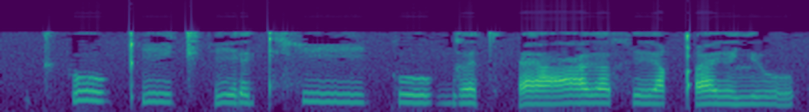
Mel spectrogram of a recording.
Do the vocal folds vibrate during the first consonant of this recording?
no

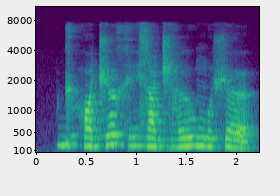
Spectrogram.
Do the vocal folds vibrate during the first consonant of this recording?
yes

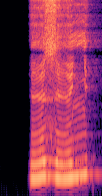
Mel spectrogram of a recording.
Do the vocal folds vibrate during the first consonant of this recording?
yes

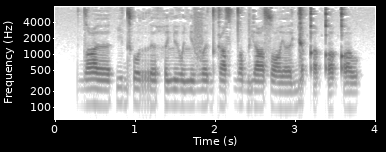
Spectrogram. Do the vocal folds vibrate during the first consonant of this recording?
yes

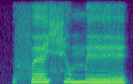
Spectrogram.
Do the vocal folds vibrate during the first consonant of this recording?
no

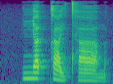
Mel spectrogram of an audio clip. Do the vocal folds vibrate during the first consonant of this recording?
yes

